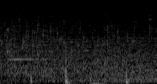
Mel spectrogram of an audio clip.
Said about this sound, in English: Once on the other side, we can hear the sound of water. And upon reaching closer, we realize that this sculpture is actually a waterfall. In front of us, standing tall, is the Wellington Fountain.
